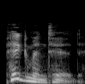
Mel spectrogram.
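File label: "pigmented", British English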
